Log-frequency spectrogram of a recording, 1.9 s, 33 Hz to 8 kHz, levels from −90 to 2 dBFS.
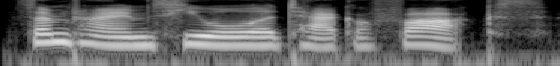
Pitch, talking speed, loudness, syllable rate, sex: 195 Hz, 195 wpm, -17 LUFS, 5.7 syllables/s, female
